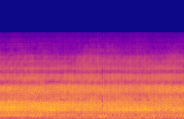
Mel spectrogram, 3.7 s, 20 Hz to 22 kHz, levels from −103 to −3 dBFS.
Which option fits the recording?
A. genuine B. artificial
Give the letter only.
B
